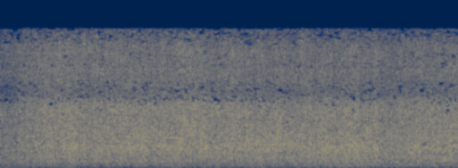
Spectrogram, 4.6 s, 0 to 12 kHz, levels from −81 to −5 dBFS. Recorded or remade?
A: recorded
